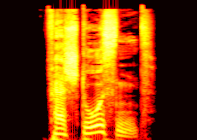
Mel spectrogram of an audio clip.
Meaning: present participle of verstoßen
- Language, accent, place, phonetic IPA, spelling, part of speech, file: German, Germany, Berlin, [fɛɐ̯ˈʃtoːsn̩t], verstoßend, verb, De-verstoßend.ogg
